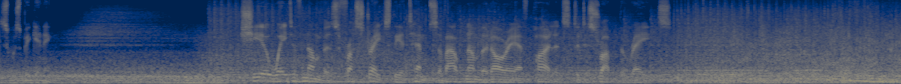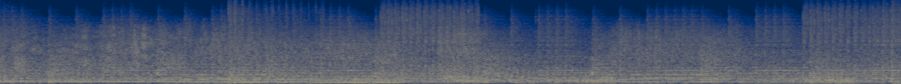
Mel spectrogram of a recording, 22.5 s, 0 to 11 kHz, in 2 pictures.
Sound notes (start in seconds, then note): 8.8 dramatic music; 8.8 plane engines roaring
